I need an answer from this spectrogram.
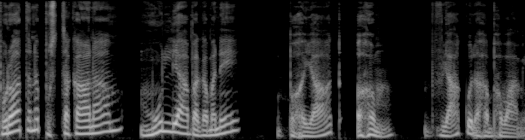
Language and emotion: Sanskrit, fearful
